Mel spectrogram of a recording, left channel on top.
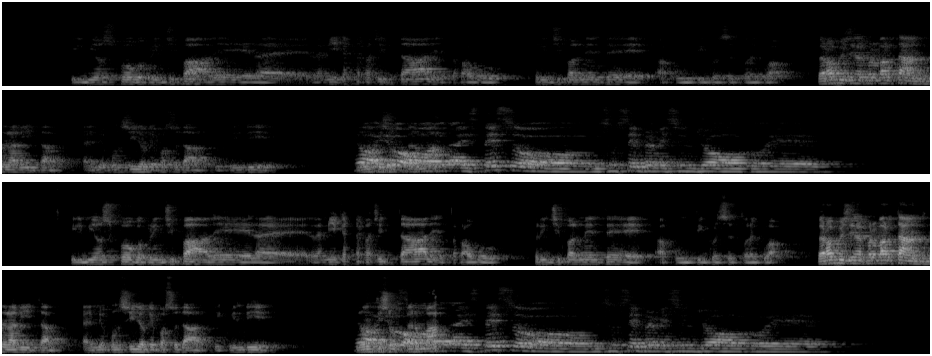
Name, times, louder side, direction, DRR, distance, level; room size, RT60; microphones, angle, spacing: voice 1, 0.7-5.0 5.3-7.8 8.2-12.0 12.8-13.6, right 5 dB, 50° right, 0.3 m, -38 dB
voice 2, 12.8-17.5, left 2 dB, 50° left, 1.1 m, -35 dB
4.6 x 2.3 x 2.8 m
head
